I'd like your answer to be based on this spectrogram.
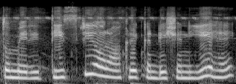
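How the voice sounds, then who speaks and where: A woman's voice: very high-pitched, moderate pace, slight background noise. A woman playing a hurt, demanding father. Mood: stern. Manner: stern, reproachful. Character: strict father of two teens, hurt and demanding. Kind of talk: Hindi fan dub.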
